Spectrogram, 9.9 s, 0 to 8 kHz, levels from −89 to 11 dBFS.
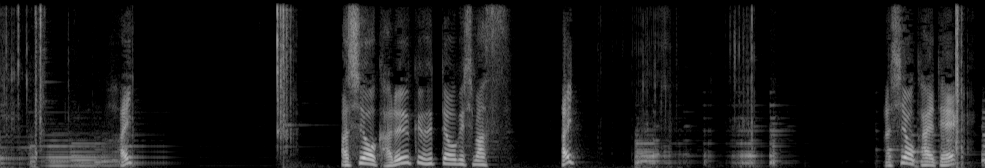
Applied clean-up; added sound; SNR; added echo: neural mask model RNNoise.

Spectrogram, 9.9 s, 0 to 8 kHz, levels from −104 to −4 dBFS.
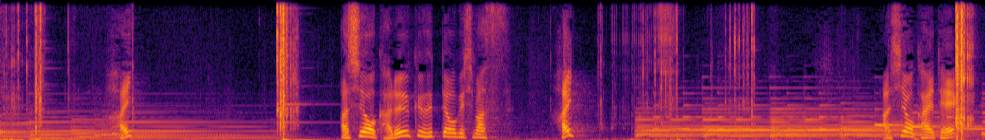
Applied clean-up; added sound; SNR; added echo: none; Camera; 5 dB; none.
